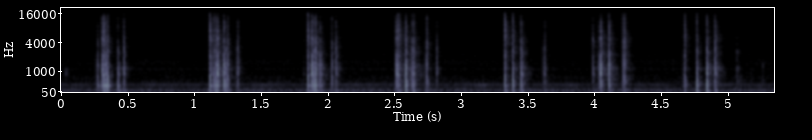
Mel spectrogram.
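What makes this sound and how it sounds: Long nails tap and scratch near the edge of a flat, empty capiz shell tray. Quick bursts of two or three sharp, bright clicks repeat about seven times with quiet gaps between them. Each click dies away almost instantly, leaving no ring.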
